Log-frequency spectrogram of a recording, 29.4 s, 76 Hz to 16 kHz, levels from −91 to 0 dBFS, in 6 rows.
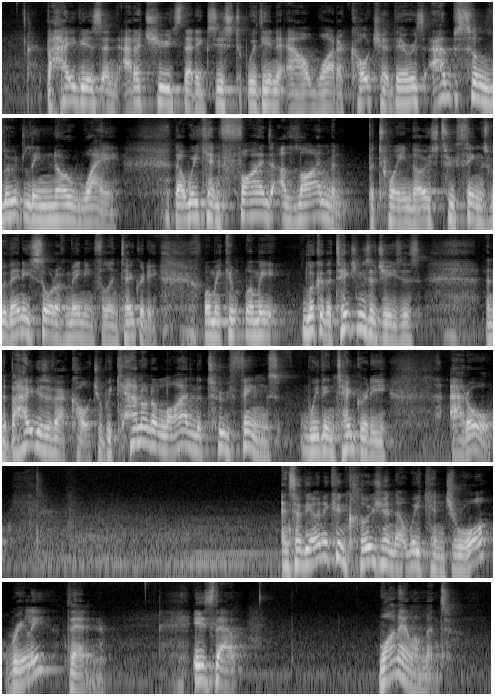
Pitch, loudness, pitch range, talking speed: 130 Hz, -26 LUFS, 120-150 Hz, 145 wpm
